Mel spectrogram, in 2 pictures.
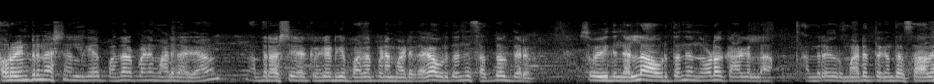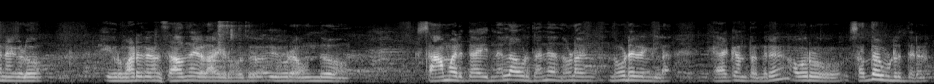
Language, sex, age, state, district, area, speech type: Kannada, male, 18-30, Karnataka, Bellary, rural, spontaneous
